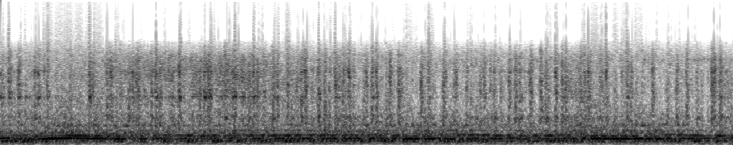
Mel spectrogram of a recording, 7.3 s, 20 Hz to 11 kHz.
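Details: Pontiac Fiero with 3.4 DOHC V6 petrol engine running loud and steady, heavy low drone with a busy rattly top end; loud engine noise.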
